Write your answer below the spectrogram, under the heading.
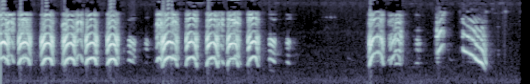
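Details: White-browed crake (Poliolimnas cinereus) gives a rapid series of loud, nasal, chattering notes, about four per second, ending in a few scattered squeaky calls and a falling note.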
